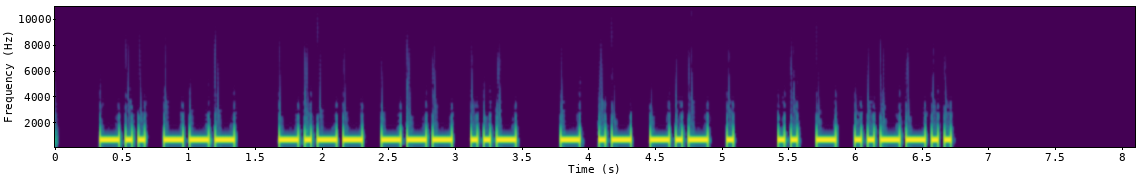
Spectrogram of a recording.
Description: Morse code, heard as a keyed tone, about 25 wpm, 700 Hz. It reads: DO YOU TAKE IT?
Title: Sentences from Top 200 Words 25wpm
